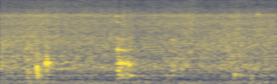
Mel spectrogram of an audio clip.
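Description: Ridge gourd and moong dal curry sizzles in a pan, a steady bright frying hiss with a few soft scrapes of stirring, close and continuous, without any talking.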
